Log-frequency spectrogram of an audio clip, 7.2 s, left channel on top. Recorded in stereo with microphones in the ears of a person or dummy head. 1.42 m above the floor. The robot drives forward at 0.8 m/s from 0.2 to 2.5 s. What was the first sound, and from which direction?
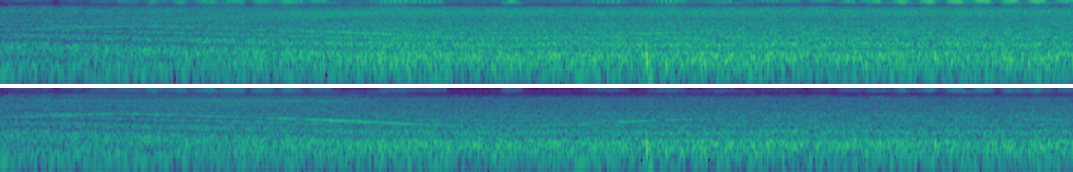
An insect, 15° left (ahead or behind).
